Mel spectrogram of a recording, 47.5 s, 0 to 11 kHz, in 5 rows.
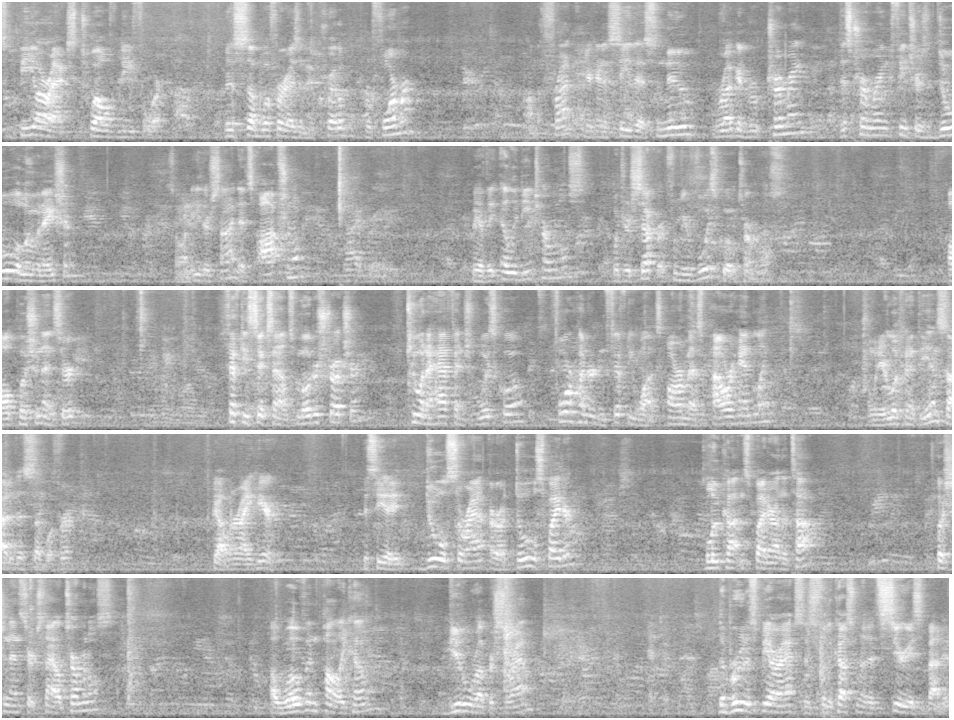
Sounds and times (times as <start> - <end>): Speech: 0.0 - 47.4.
